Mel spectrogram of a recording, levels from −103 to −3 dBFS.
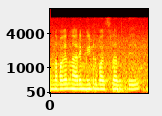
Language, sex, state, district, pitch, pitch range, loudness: Tamil, male, Tamil Nadu, Nilgiris, 170 Hz, 165-175 Hz, -12 LUFS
